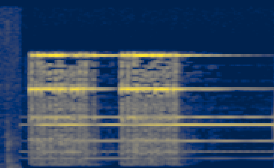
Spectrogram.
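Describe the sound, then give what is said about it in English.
A telephone rings twice in quick succession as a call is placed, each short bright electronic trill clear, with a brief ringing tail fading after the second ring. No one speaks. “Let's get him on the phone.”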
